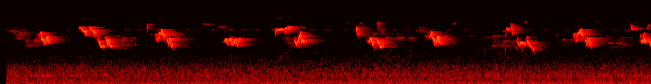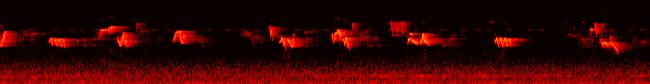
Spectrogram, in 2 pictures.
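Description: A bird chirping over and over: short, quickly falling high notes, about one every second or so, over a faint steady background hiss.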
